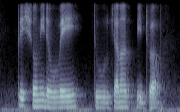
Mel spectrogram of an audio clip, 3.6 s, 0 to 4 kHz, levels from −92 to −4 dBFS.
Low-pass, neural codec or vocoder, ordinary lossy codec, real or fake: 3.6 kHz; codec, 24 kHz, 0.9 kbps, WavTokenizer, large speech release; none; fake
